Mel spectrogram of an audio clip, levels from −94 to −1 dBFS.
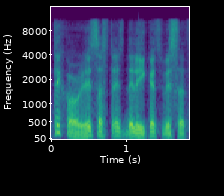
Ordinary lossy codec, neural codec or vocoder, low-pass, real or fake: AAC, 48 kbps; codec, 16 kHz in and 24 kHz out, 0.4 kbps, LongCat-Audio-Codec, four codebook decoder; 10.8 kHz; fake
